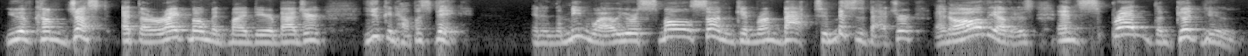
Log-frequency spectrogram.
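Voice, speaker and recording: Storybook fox dad played by a man, assured and sly, grand delivery, very animated, lo-fi recording. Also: high-pitched, unhurried, heavily acted. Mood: jubilant, commanding. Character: confident, reassuring father fox, generous and sly. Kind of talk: storybook character voice.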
